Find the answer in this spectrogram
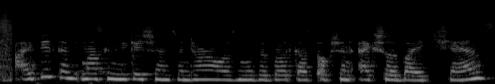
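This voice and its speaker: Somewhat breathy and fairly high-pitched, a woman with a Russian accent speaks at a moderate pace with fairly even intonation. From Moscow, Russia. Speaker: student athlete. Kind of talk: interview.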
